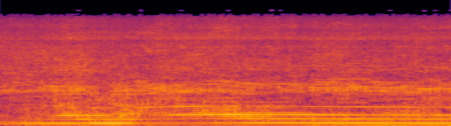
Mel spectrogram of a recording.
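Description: Motorcycle engine held at high, steady revs while the bike sits stuck in a stream crossing with water over its silencer. The throttle is open but the bike is not pulling forward, because its tyre is not turning in the water.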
